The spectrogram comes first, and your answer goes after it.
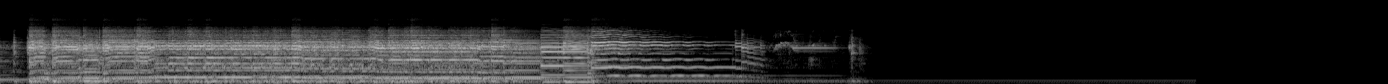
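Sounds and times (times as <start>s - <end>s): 
Telecaster electric guitar playing blues with light grind on neck pickup: 0.0s - 8.7s.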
